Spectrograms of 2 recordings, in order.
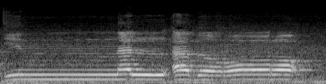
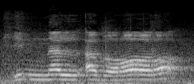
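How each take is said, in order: First: The nasal n sound is held long. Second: The nasal n sound is cut short. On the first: The speaker calls it right. "gunnah yang panjang" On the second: The speaker calls it wrong. "Bacaan yang salah apabila kita membaca dengan cepat"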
